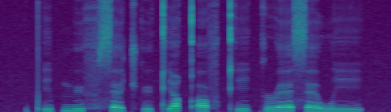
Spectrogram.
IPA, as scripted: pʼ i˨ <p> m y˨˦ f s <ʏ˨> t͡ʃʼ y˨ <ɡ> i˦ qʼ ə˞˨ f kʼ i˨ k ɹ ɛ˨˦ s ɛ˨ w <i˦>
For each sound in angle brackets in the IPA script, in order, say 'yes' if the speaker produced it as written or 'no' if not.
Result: yes, no, no, no

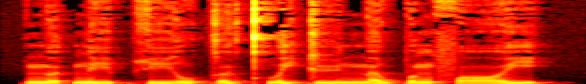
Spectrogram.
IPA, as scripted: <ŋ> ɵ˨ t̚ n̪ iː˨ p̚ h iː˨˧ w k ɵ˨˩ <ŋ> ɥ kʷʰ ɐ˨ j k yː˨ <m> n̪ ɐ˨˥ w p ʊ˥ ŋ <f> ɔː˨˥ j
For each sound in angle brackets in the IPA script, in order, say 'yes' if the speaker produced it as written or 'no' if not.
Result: no, no, no, yes

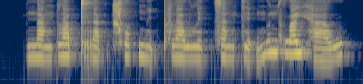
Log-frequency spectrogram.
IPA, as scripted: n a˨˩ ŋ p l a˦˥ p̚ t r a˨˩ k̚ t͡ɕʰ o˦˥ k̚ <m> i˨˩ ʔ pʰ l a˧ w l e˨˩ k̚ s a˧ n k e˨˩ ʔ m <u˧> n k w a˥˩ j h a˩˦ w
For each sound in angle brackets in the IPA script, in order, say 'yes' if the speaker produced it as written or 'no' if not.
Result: yes, no

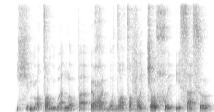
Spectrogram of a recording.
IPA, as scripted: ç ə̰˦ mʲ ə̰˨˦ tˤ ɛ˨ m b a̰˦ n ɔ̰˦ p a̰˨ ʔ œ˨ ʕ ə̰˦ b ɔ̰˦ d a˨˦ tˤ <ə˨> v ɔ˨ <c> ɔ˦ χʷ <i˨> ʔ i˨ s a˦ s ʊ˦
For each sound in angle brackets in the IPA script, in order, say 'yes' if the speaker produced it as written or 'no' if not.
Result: yes, yes, yes

